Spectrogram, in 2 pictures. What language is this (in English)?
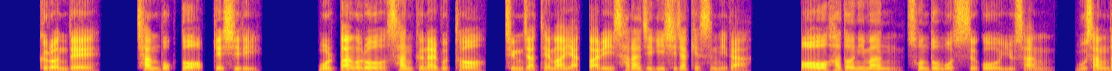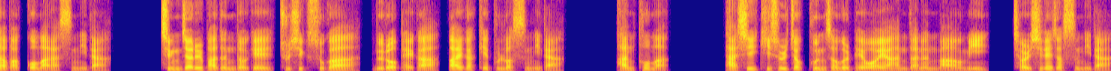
Korean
